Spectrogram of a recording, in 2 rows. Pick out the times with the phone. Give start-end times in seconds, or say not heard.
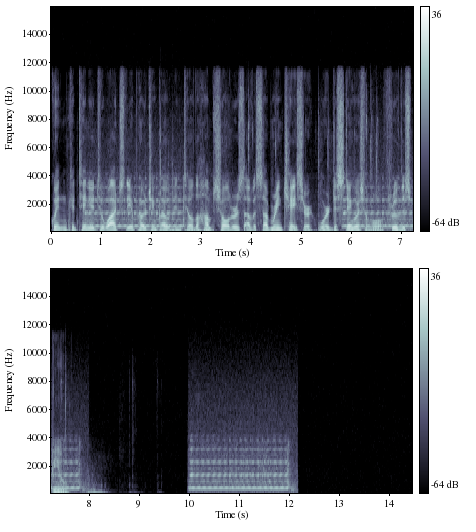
0.7-2.9, 5.8-8.0, 9.9-12.2.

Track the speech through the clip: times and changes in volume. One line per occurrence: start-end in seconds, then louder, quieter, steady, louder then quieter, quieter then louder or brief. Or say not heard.
0.0-7.7 steady.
